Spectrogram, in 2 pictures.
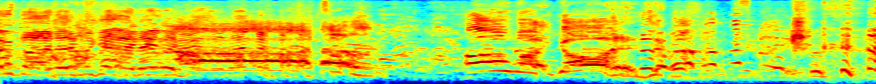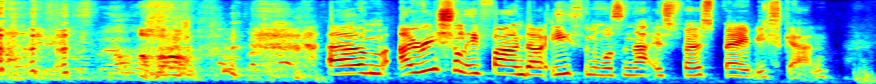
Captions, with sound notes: - A slow burn, we get it. [shouting] - Oh my god! - F*ck. [chuckles] I recently found out Ethan wasn't at his first baby scan.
